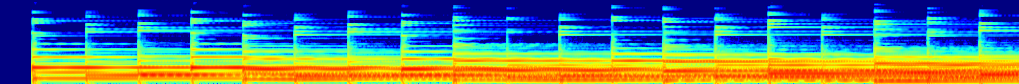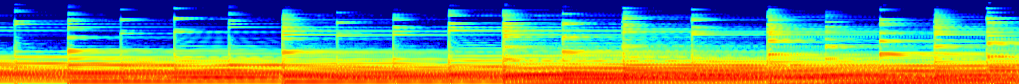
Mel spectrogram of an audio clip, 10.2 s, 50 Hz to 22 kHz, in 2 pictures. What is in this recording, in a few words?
EP Mix PCM Synth Tone; Roland INTEGRA-7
